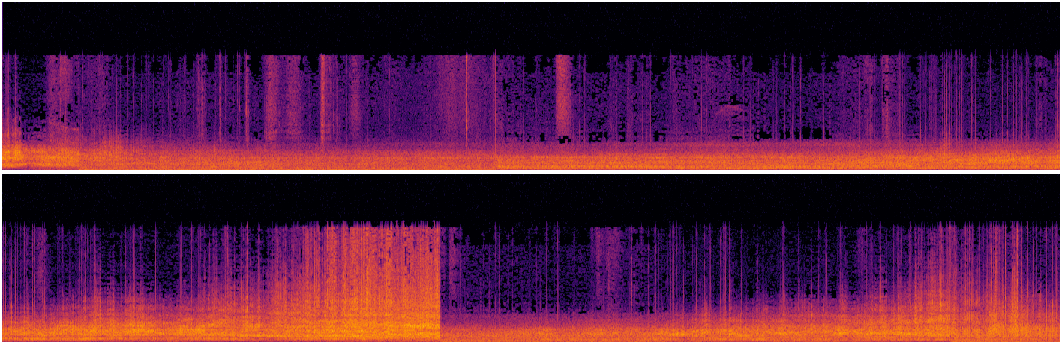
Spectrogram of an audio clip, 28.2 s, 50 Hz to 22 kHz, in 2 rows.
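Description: F-15 Eagle fighters taking off in afterburner, their jet engines giving a continuous heavy roar that changes abruptly several times where takeoffs are cut together. The roar grows louder and brighter to its peak as one jet passes close, then cuts off suddenly about two-thirds of the way through.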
